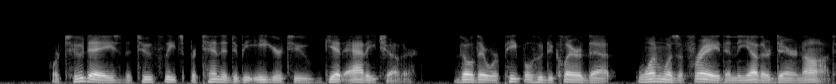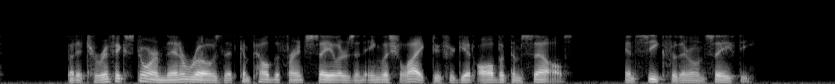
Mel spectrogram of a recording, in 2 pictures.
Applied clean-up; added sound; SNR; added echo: neural diffusion model UNIVERSE++.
